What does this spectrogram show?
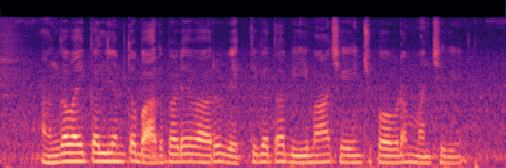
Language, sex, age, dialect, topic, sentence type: Telugu, male, 18-24, Utterandhra, banking, statement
